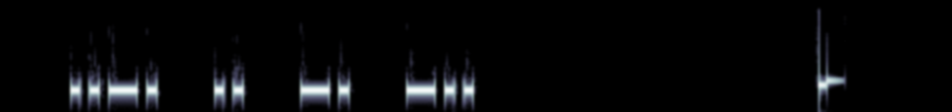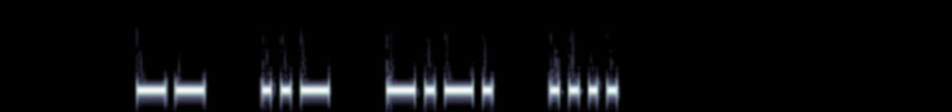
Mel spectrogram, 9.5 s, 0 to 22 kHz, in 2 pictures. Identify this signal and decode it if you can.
Morse code, heard as a keyed tone, about 25 wpm, spaced as for 18 wpm, 690 Hz. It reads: FIND MUCH
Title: 2x Character Spacing - Top 200 Words - 25wpm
